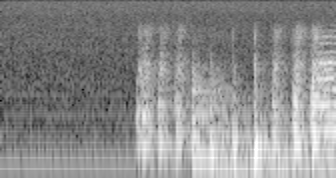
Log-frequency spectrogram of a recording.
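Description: Faint low hum, then about a second in a jazz drum kit comes in with a run of rapid strikes, opening a fast swing big-band number.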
